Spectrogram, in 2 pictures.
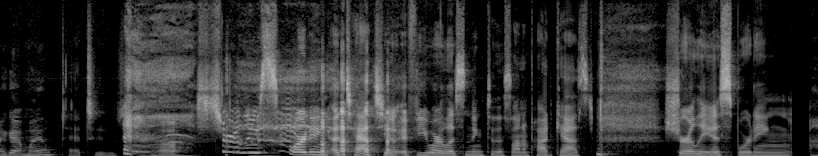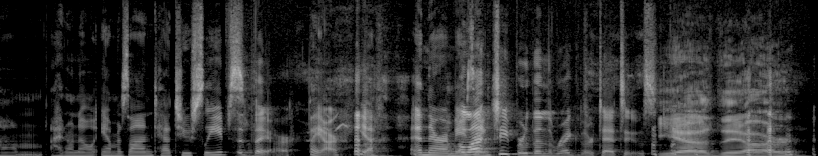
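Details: Adult speakers in conversation, mainly a woman; ordinary conversational speech.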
